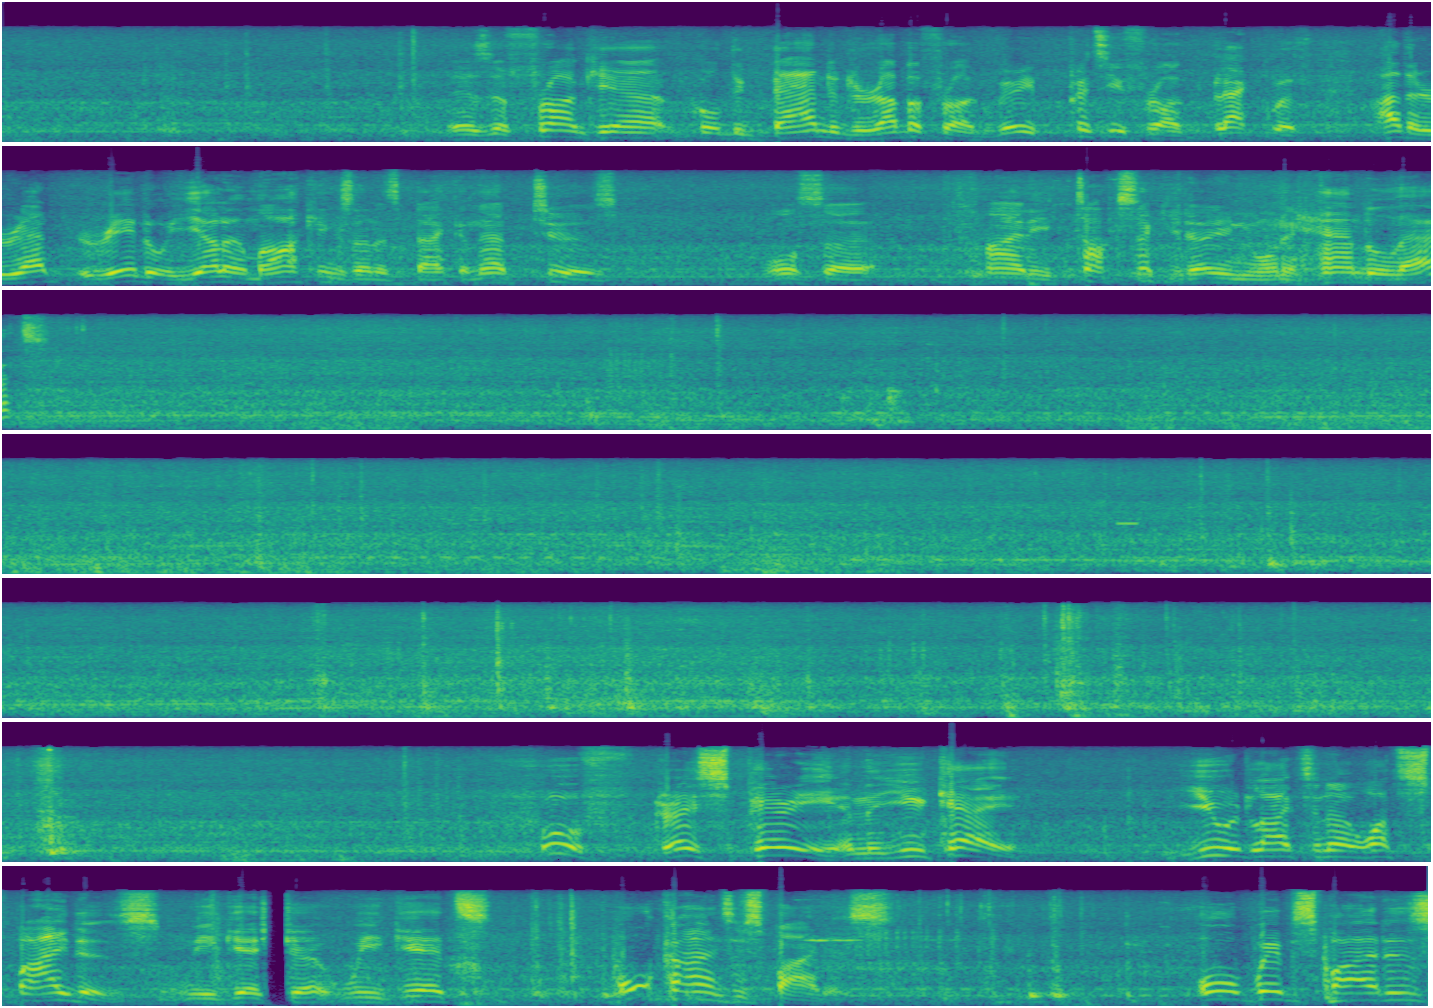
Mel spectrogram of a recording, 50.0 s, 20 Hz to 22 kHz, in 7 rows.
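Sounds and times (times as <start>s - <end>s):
vehicle engine running: 0.0s - 42.0s.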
